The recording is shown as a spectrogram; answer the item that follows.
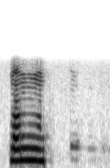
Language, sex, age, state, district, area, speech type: Kannada, female, 18-30, Karnataka, Shimoga, rural, conversation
